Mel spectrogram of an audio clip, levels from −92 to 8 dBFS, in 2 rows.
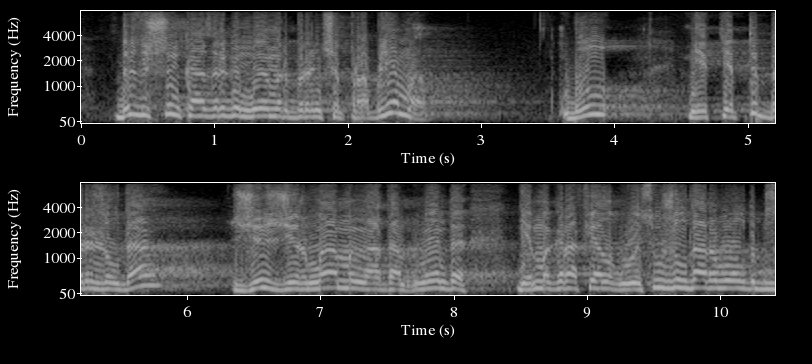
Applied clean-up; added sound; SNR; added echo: none; none; none; none.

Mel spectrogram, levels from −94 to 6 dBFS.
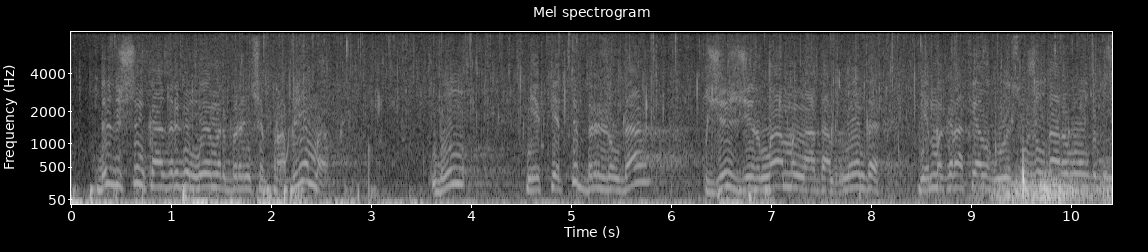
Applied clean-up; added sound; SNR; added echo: none; Thunder; -5 dB; none.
